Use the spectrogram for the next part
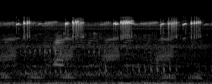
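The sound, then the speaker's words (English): A very high-pitched, cricket-like frog call, from a frog of the southeast heard after rainstorms in June, repeats in short chirping bursts, about seven or eight in quick irregular succession, clear with a faint background hum. “Yeah, it's a little cricket-like, very extremely high-pitched, and you can hear them after rainstorms in the southeast in June as you're driving along in the car, but I think most people think they are crickets singing.”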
